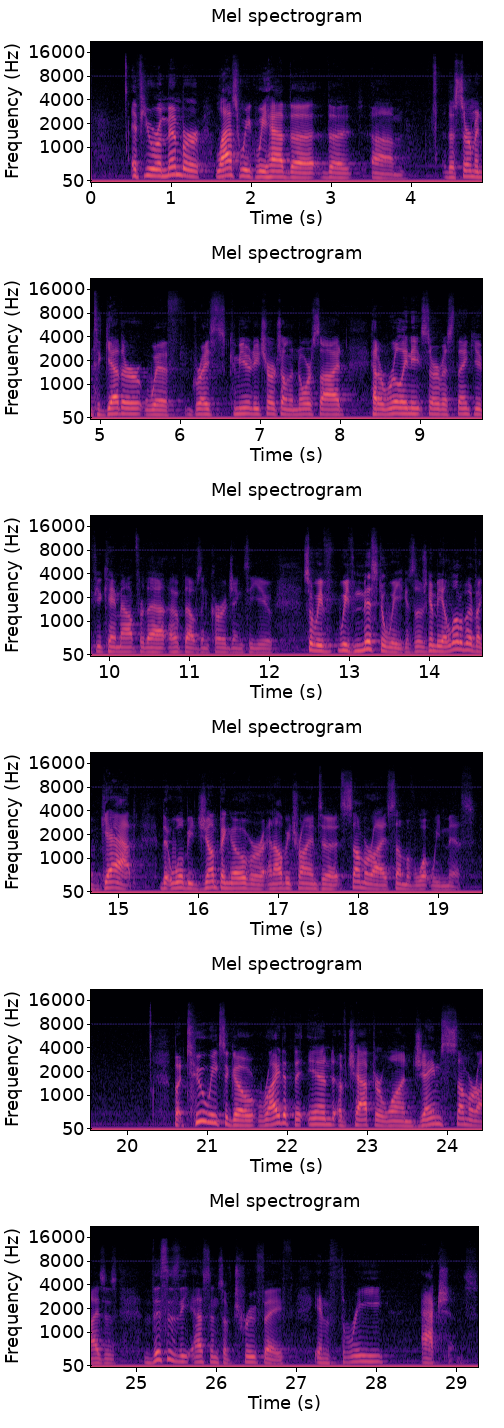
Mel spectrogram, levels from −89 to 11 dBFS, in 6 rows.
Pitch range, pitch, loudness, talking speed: 130-160 Hz, 150 Hz, -31 LUFS, 200 wpm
